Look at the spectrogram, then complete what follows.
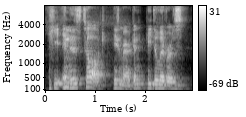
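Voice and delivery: ordinary talk, nothing marked

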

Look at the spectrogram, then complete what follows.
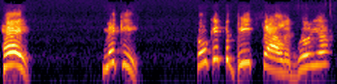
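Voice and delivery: hammed-up bright order to a friend; cheery pretend request. Exhausted person asking Mickey for salad, mock-chirpy. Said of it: "wakes up after getting two hours of sleep and says".

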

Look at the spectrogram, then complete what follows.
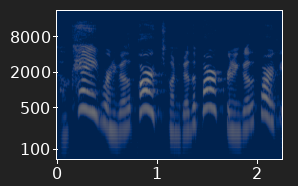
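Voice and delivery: high, bouncy, squeaky dog-walk voice; excited dog voice. Shown as a demonstration. Owner hyping up Smudge for a park trip, high and squeaky. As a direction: pump the dog up about the park. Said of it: "high, higher pitched little, like, poppy, squeaky sounds".

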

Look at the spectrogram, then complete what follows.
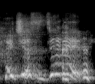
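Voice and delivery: giggling it out, amused at herself; laughing. Real, not acted. Laughing as she tells the host she just went live.

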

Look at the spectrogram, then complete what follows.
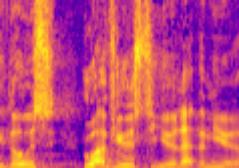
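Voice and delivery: put-on joking Welsh accent, "ears" and "hear" as "yurs" and "yur". Preacher jokes how Jesus says it in Wales, Welsh accent. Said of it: "That's what he says in Wales".

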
